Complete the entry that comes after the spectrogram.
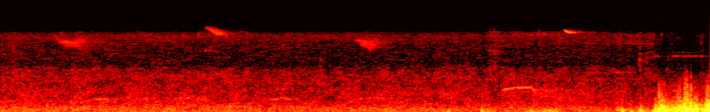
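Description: A few faint, short, high bird chirps spaced a second or more apart over a low steady background. Near the end comes a loud, low, uneven rumble.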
